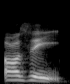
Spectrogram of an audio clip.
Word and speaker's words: Aussie: it's Gypsy it's the Azie girl I have to talk to her though because you say it wrong you say it wrong it's Aussie put Aussie no O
